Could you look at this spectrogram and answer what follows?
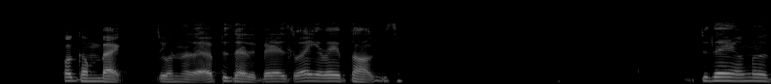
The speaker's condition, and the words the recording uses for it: Cerebral palsy. You see, this encouraged me because, like I've said before on the podcast, I have a speech problem due to my cerebral palsy.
